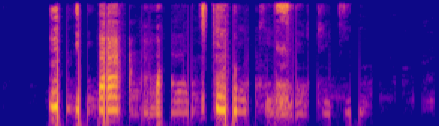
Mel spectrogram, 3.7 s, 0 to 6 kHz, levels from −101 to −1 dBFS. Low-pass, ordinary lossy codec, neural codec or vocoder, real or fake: 5.4 kHz; MP3, 48 kbps; none; real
